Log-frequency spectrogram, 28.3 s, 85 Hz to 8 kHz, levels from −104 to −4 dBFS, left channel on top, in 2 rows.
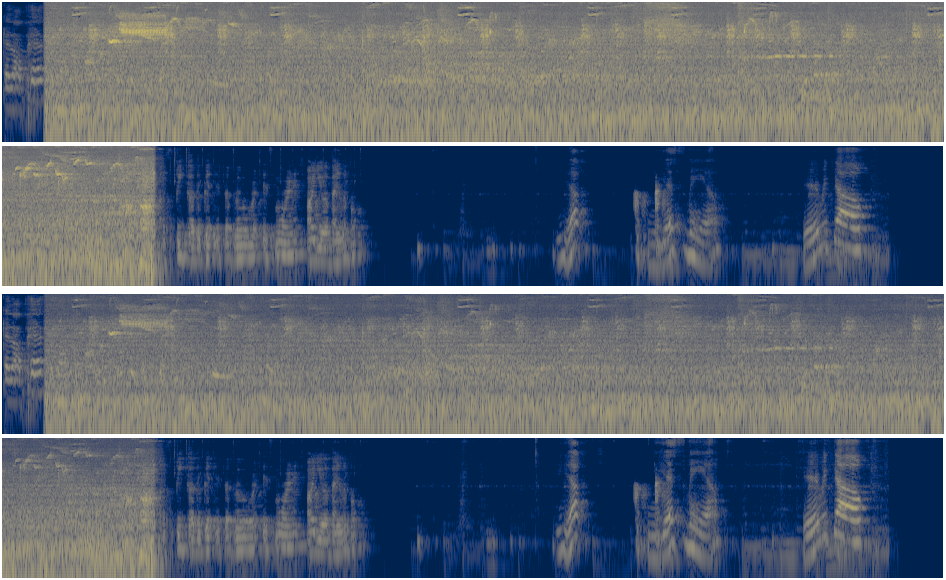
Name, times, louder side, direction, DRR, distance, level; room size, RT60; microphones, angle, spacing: voice 1, 0.0-2.7 3.1-3.5 3.9-4.5, right 2 dB, 60° right, 4.3 m, -51 dB
sound 1, 0.6-16.4, left 9 dB, 80° left, 0.8 m, -33 dB
voice 2, 5.7-9.0 11.1-15.2 15.6-15.9 16.5-19.5 23.6-24.1, left 1 dB, 10° left, 2.8 m, -54 dB
voice 3, 22.5-22.8 23.8-24.9 25.9-27.4, right 5 dB, 90° right, 0.8 m, -48 dB
27.0 x 20.0 x 2.2 m
head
